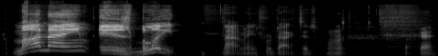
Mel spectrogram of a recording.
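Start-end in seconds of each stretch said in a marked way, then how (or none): 0.2-1.8 very high, very slow put-on American accent. Reading an investigator's redacted statement aloud, in an american accent. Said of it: "I am going to read it in an American accent".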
